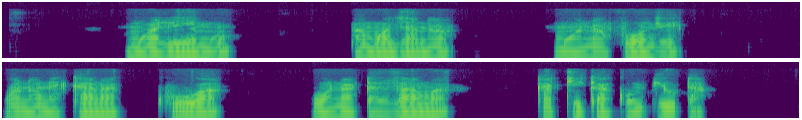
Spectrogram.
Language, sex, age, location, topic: Swahili, male, 18-24, Nairobi, education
